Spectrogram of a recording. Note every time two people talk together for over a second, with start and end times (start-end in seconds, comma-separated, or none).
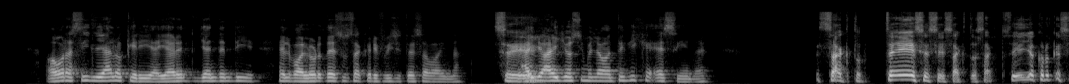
none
